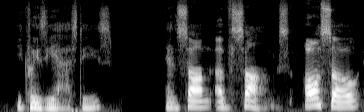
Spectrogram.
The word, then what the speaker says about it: Ecclesiastes: silent Psalms proverbs Ecclesiastes the e is long there and so the eye is also a sound right Ecclesiastes Ecclesiastes and Song of Songs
